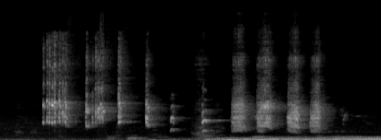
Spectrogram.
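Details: Brundol long-tailed shrike giving a quick series of harsh, noisy squawks. A short clear whistle leads into louder rasping bursts as a low droning noise rises beneath.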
